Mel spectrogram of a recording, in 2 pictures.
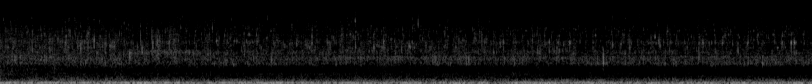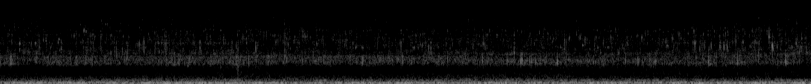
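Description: Small woodland stream trickling steadily over leaves and sticks in its bed.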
